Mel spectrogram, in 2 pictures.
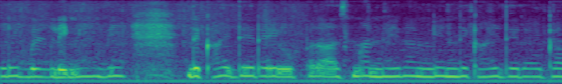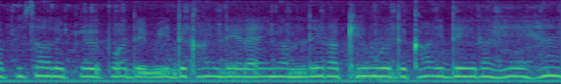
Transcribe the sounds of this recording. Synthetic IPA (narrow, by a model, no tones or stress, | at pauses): əɽiːbɪlɖɪŋɡɛ̃ːbiːd̪ɪkʰaːiːd̪eːɾəeoːpəɾa̰ːsmaːnbiːɾə̃ŋɡeːnd̪ɪkʰaːid̪eːɾəɦeːɡaːpʰiːsaːɾeːpeːɽpɔːd̪eːʋiːd̪ɪkʰaːiːd̪eːɾəɦeːɡəmleːɾəkʰːeːɦʊeːd̪ɪkʰaːiːd̪eːɾəɦeːɦɛ̃ː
